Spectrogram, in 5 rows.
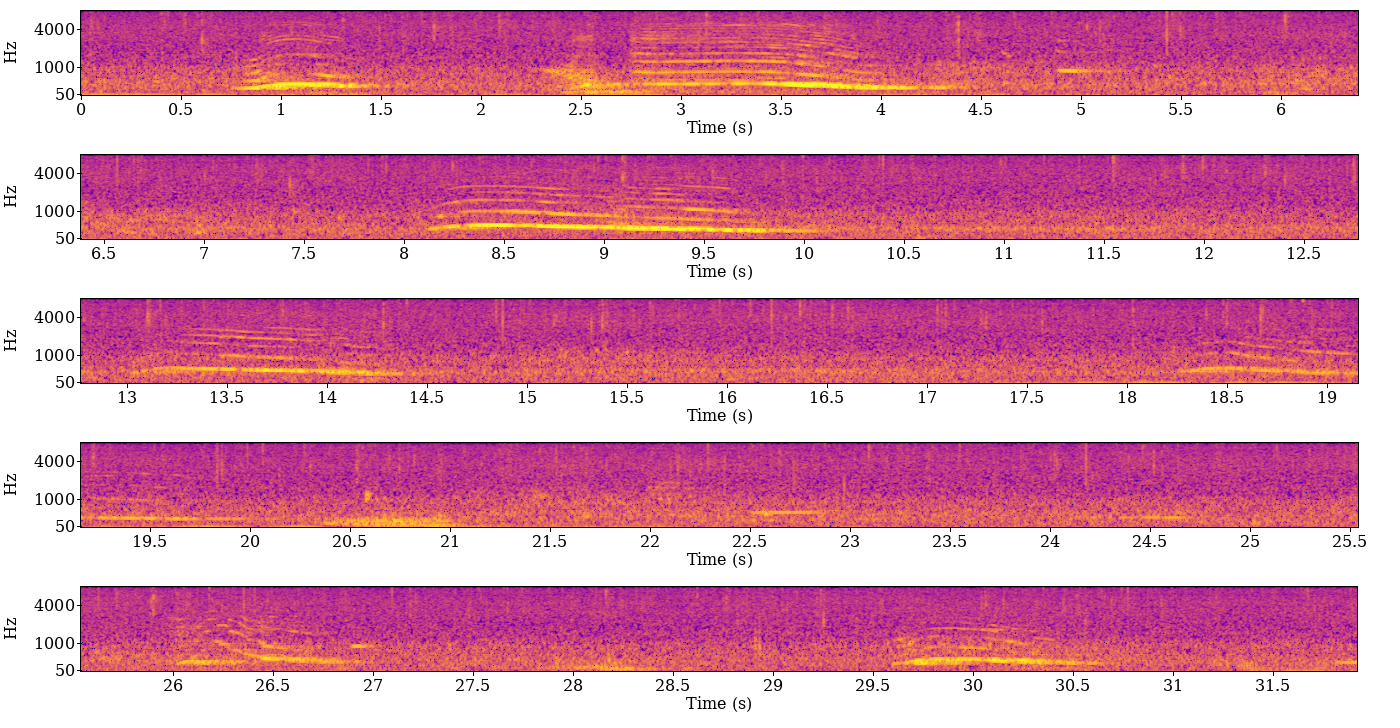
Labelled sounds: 0.9	1.2	humpback whale, 1.4 to 3.2 kHz
2.7	3.8	humpback whale, 0.78 to 4.9 kHz
8.1	9.7	humpback whale, 0.78 to 2.7 kHz
13.2	14.4	humpback whale, 0.88 to 2.8 kHz
18.4	19.2	humpback whale, 0.88 to 1.7 kHz
29.8	30.3	humpback whale, 0.94 to 1.8 kHz

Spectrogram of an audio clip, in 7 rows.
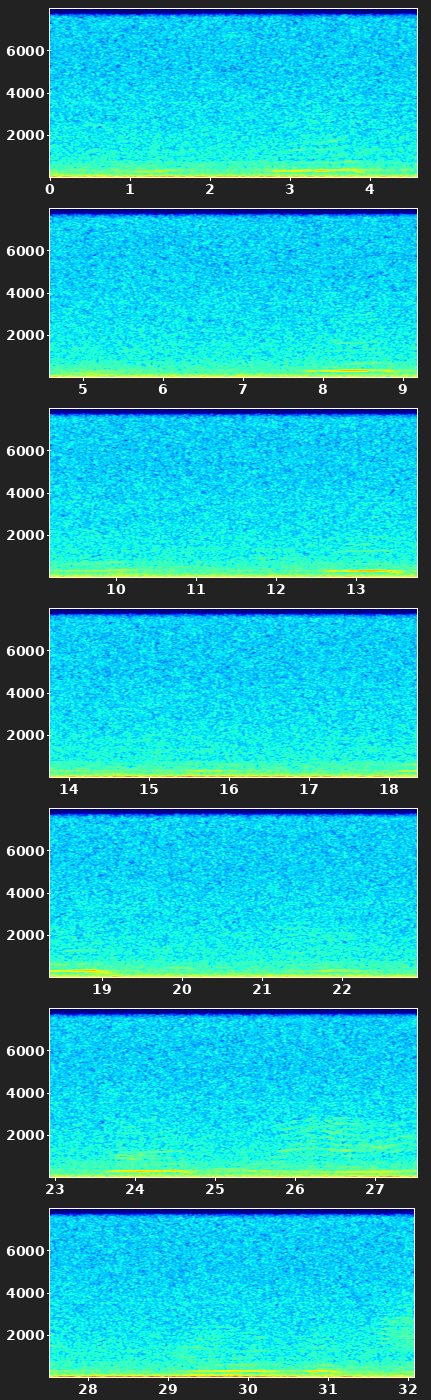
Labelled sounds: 23.7	24.5	humpback whale, 0.80 to 1.3 kHz
25.8	27.5	humpback whale, 1.2 to 2.2 kHz

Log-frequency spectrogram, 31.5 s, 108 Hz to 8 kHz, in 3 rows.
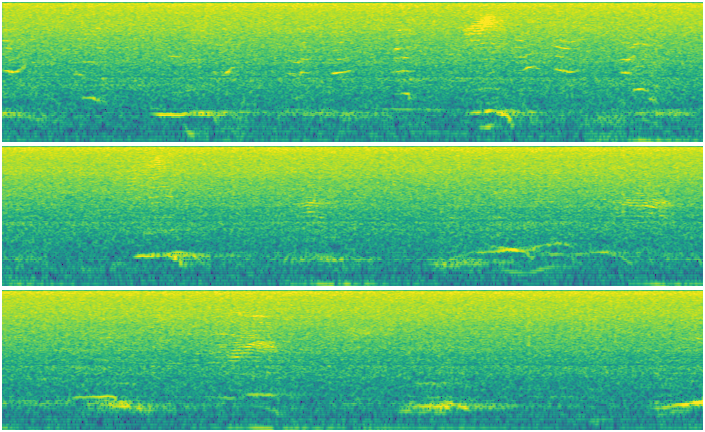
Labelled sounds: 0.0	0.4	humpback whale, 0.86 to 1.2 kHz
4.9	5.3	humpback whale, 0.83 to 1.0 kHz
7.7	8.7	humpback whale, 0.86 to 2.1 kHz
9.5	9.7	humpback whale, 2.0 to 2.3 kHz
24.6	25.0	humpback whale, 1.3 to 3.6 kHz

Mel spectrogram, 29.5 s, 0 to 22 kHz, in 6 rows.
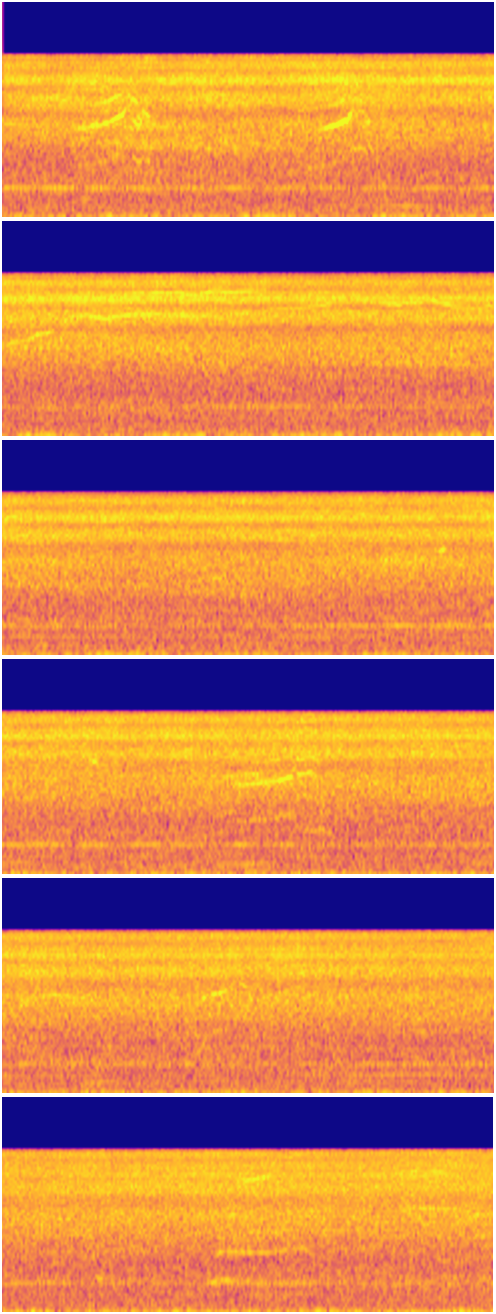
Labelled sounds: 0.7	1.5	killer whale, southern resident, 0.96 to 4.3 kHz
2.9	3.7	killer whale, southern resident, 0.96 to 4.1 kHz
21.6	22.1	killer whale, southern resident, 1.9 to 3.0 kHz

